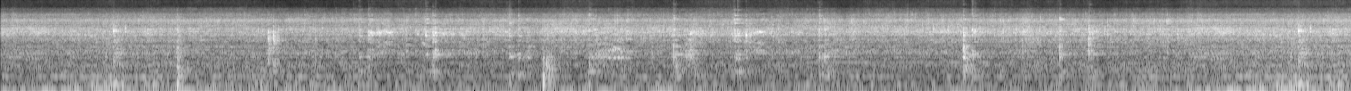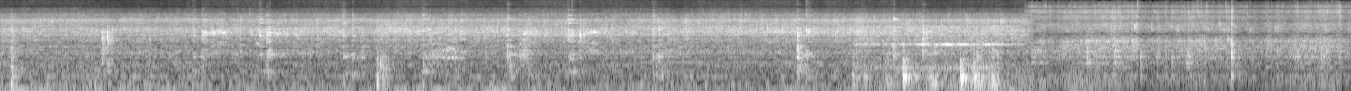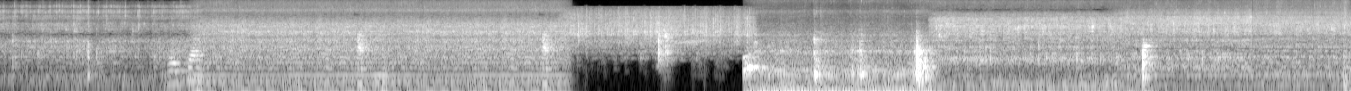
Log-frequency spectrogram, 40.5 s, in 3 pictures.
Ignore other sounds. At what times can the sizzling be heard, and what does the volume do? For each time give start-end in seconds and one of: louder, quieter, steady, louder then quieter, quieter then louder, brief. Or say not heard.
0.0-40.4 louder.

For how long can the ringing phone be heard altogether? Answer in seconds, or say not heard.
2 s.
